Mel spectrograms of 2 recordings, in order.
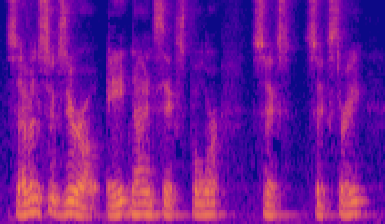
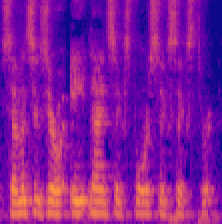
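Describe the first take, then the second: First: The number is said at a slower pace. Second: The number is said at a quicker pace.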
